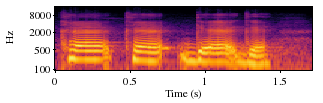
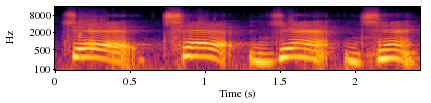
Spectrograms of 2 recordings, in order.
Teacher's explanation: कहने का मतलब ये है कि जब आप देखो ये बोले ना कह तो इनके उच्चारण से डबल यानी अपेक्षाकृत ज़्यादा समय लगता है। वे उच्चारण के बाद वाला भाग संघर्षी हो जाता है, यानी संघर्ष कुछ ज़्यादा लग रहा है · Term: सपर्श संघर्षी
